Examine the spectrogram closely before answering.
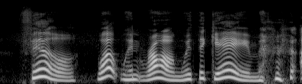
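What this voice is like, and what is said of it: Creepy robot voice. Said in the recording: “I have a pretty good robot voice ... creepy ... Creepy”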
